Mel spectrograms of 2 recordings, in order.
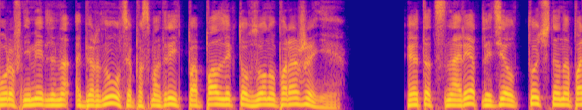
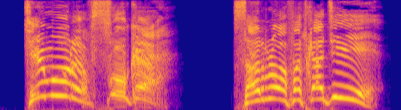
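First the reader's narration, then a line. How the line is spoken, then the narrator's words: Shouted. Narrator (Russian): крикнул ему Слава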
